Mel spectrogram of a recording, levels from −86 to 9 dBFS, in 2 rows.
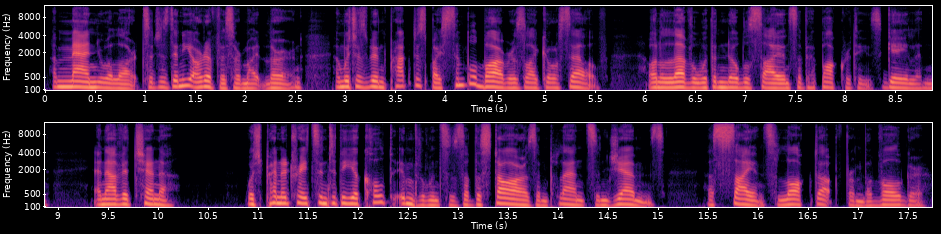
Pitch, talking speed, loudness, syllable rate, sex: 155 Hz, 165 wpm, -19 LUFS, 5.3 syllables/s, female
